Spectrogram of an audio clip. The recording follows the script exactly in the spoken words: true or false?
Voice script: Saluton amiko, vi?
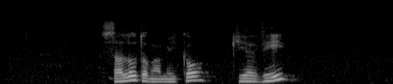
false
